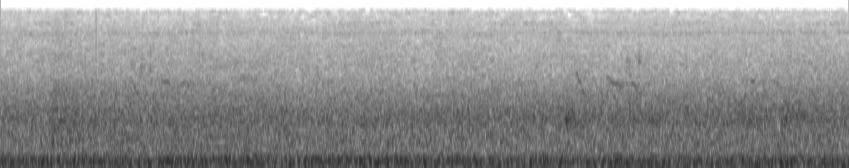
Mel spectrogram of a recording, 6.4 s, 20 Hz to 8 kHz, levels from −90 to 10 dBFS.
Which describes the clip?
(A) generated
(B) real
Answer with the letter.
A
